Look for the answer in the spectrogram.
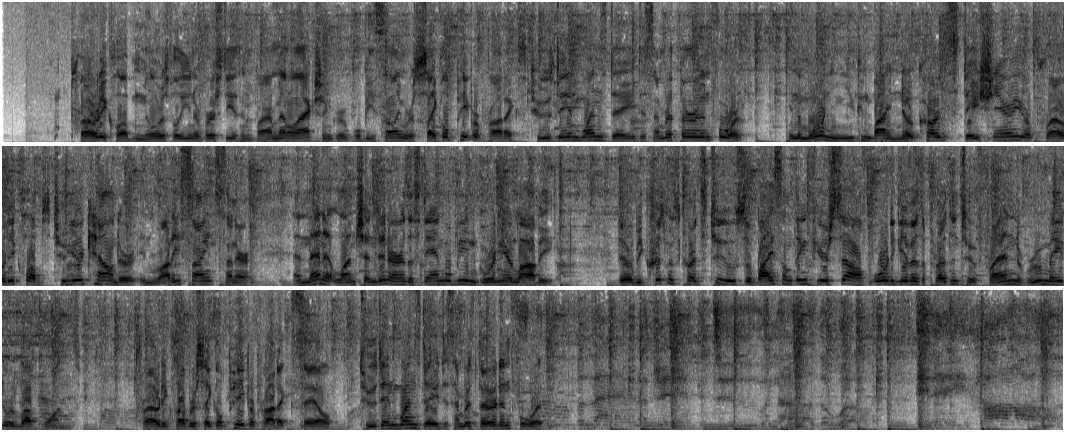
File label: Spot; Paper Sale Priority Club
